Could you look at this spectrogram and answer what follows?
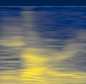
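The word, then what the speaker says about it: Sari: You spell it S-A-R-I, but you pronounce it Shari, is that right?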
